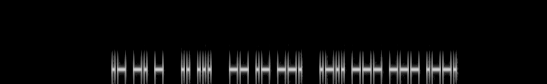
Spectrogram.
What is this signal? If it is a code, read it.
Morse code, heard as a keyed tone, about 44 wpm, 700 Hz. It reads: ANT IS MAG LOOP
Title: Common QSO Phrases 45wpm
